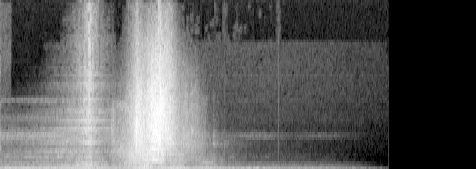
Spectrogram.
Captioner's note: logo whooshing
